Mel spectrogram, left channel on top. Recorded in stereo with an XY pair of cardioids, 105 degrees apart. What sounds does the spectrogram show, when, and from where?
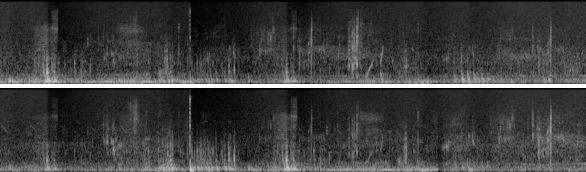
1.9 s a thud: 65° right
